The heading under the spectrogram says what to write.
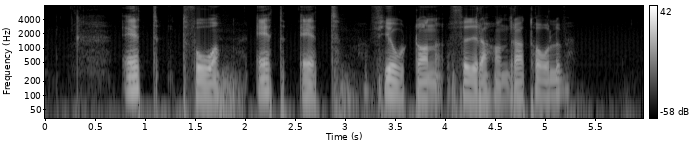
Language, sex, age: Swedish, male, 35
